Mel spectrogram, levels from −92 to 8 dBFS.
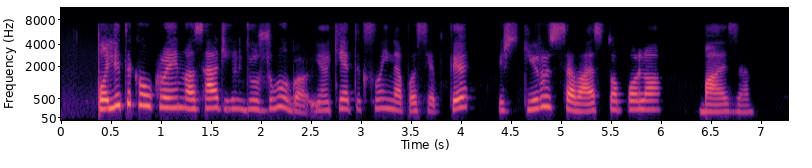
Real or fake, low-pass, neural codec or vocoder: fake; 7.2 kHz; codec, 16 kHz, 1 kbps, X-Codec, HuBERT features, trained on general audio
